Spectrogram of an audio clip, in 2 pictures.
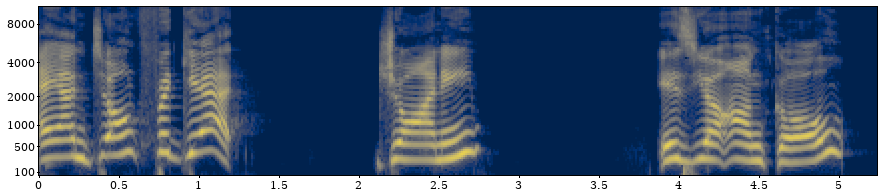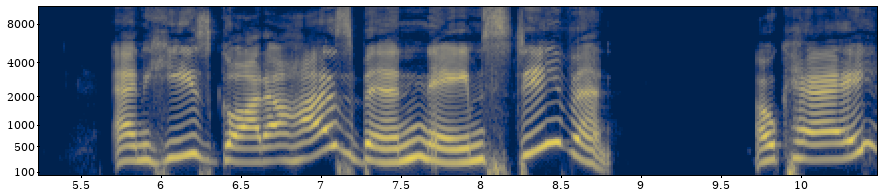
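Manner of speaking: slow, screamed, yelling woman's voice. Retelling what a woman in line kept screaming to kids: imitating a woman screaming. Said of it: "And she's screaming it".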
